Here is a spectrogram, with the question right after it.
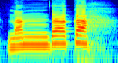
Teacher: The visarga is coming from the throat.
